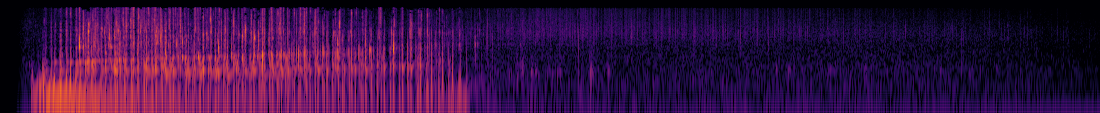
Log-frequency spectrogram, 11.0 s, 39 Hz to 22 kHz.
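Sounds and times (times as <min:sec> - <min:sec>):
soda pouring: 0:00.3 - 0:05.4.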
